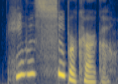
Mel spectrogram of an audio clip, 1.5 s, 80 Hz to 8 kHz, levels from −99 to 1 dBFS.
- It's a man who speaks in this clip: No, female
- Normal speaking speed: No, slow, 120 wpm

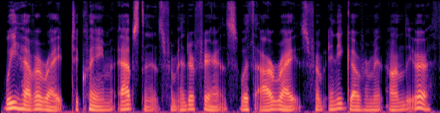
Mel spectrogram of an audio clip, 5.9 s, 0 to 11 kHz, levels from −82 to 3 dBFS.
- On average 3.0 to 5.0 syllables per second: Yes, 4.9 syllables/s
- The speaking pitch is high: No, low, 115 Hz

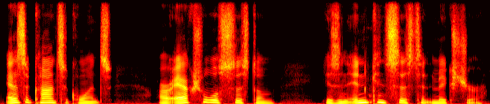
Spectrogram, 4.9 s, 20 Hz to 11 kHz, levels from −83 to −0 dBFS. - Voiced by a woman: Yes, female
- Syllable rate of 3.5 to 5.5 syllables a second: Yes, 5.2 syllables/s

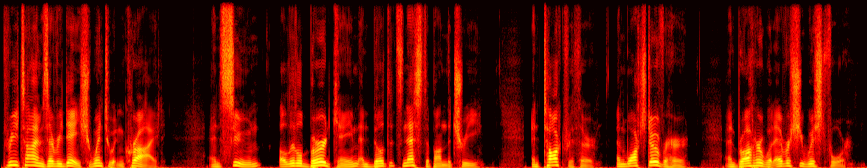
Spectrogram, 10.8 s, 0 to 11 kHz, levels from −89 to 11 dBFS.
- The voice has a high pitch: No, medium, 140 Hz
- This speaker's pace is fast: Yes, fast, 210 wpm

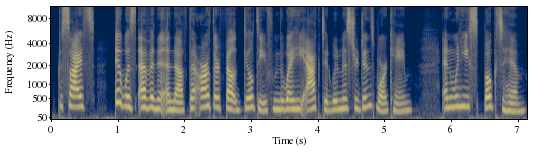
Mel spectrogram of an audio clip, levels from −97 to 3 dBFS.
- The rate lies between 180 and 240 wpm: Yes, average, 200 wpm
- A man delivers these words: No, female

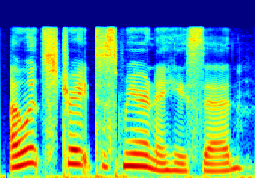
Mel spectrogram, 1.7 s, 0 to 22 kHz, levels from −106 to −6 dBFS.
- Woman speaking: Yes, female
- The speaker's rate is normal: No, fast, 245 wpm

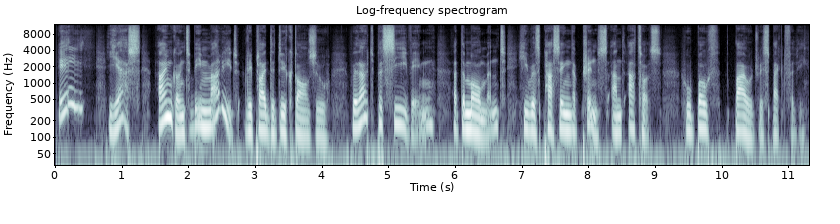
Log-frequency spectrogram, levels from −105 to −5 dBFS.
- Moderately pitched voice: Yes, medium, 145 Hz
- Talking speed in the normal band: Yes, average, 150 wpm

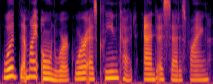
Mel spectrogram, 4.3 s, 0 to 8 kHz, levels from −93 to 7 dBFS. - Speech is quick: No, average, 170 wpm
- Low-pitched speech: No, high, 205 Hz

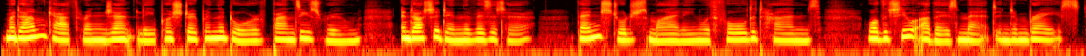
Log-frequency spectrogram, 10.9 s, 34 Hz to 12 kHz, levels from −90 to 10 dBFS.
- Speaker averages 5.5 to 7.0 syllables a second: No, 4.9 syllables/s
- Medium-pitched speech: No, high, 200 Hz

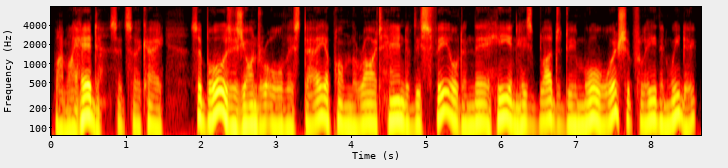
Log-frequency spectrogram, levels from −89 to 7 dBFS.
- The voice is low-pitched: Yes, low, 115 Hz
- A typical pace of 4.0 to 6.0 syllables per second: Yes, 4.7 syllables/s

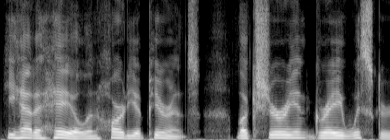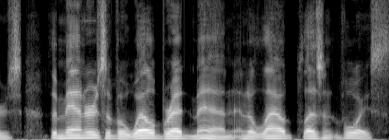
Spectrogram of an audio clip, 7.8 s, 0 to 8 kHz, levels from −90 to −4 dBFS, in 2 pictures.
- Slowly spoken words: No, average, 170 wpm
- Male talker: Yes, male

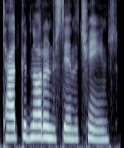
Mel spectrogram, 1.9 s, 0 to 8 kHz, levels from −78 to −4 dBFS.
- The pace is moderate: Yes, average, 190 wpm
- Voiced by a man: No, female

